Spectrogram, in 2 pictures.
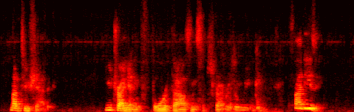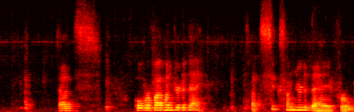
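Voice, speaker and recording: A man's somewhat breathy, fairly high voice with very wide pitch swings, big swings in loudness, a moderate pace and long, frequent pauses. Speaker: YouTuber. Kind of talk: live stream monologue.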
